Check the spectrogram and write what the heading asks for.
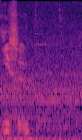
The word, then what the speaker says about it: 椅子: I have a squeaky isu. 椅子 Isu. You actually don't quite pronounce the isu, the u on the end, so harsh.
